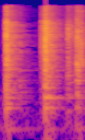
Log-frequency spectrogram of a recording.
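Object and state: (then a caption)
Loose pick rattling inside an acoustic guitar. A plastic pick loose inside the body of an acoustic guitar rattles as the guitar is held flat and shaken. Four quick, bright clicks are heard as the pick strikes the wood, each followed by a short hollow resonance from the body.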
